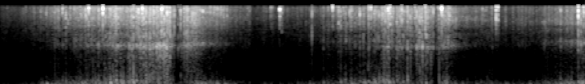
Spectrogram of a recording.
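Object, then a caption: Copper wire mesh scouring pads. Two palm-sized, hollow, springy copper wire mesh scouring pads, one held in each hand, are squeezed and crinkled close to the microphone with fingertips and long acrylic nails. The sound is a dense, scratchy crinkling and crunching with a low rumble underneath and bright metallic crackles on top, swelling and easing in waves.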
